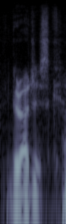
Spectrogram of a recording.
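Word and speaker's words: Grodziskie: Grodzisk.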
